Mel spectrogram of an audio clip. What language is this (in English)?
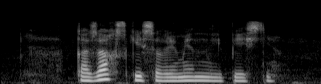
Russian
